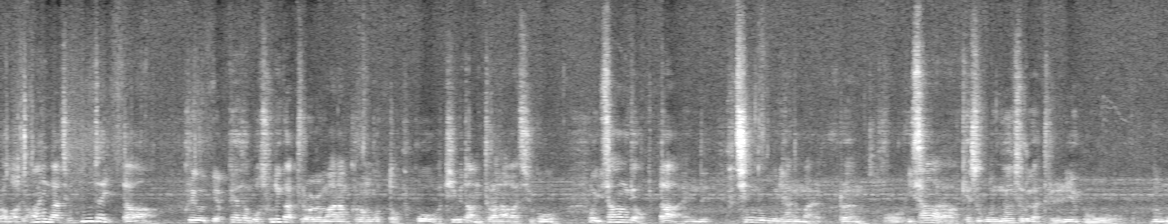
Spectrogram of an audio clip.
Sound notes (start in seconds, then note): none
